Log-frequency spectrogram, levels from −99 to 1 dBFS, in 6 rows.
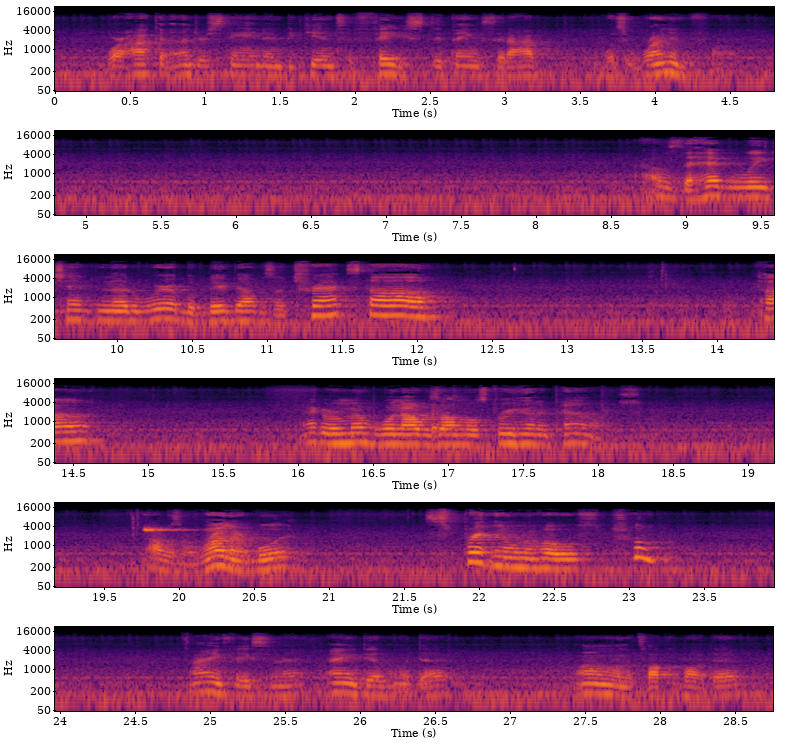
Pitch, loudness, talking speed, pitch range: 175 Hz, -35 LUFS, 135 wpm, 145-195 Hz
